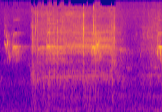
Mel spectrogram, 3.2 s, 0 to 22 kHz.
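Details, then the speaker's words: 2005 Acura power window motor, removed from the door and tested on the bench with 12 volts, whirs with a steady high whine, running smoothly; motor works, so the fault lies elsewhere. "all right the motor is working and uh yeah it's not pretty scientific but at least it'll can be an idea but see that oops so the motor is working uh"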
